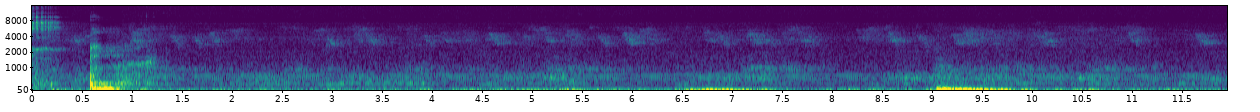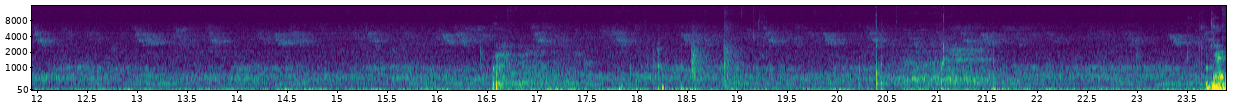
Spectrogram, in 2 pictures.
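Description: Faint birds chirp intermittently outside, heard through a tilted-open window, over a steady low hum of a refrigerator indoors, with occasional soft clinks and bumps; no cars are heard.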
